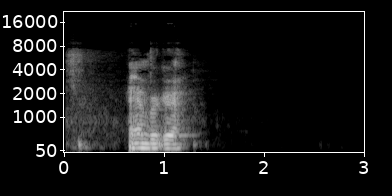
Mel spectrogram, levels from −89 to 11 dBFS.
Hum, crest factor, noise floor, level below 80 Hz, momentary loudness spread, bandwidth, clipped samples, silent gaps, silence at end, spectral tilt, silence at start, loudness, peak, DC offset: none; 18 dB; -89 dBFS; -52 dBFS; 22 LU; 7.6 kHz; under 0.1%; none; 1.75 s; -7 dB/octave; 0.05 s; -16 LUFS; -2 dBFS; under 0.1%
